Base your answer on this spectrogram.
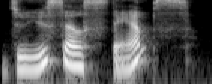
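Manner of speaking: rising intonation at the end on stamps. Lesson on rising intonation in questions: pitch rising at end on 'stamps'. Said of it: "rising intonation. That means the pitch of the voice rises at the end".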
